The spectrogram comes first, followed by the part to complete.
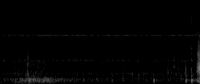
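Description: Very quiet room tone with a steady thin high whine, and faint scratches and taps of a felt-tip marker writing on a board.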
